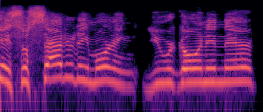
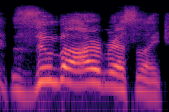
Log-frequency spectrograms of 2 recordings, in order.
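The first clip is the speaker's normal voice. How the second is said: ordinary delivery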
